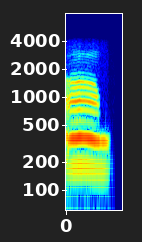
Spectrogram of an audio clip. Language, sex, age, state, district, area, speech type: Sanskrit, female, 45-60, Karnataka, Bangalore Urban, urban, conversation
